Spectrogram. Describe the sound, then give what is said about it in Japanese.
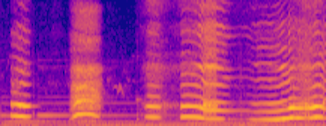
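Exaggerated, high-pitched wailing sobs come in about four tonal bursts, the last one drawn out and wavering, with no words spoken. “いやあ、オーメイが意地悪するから泣いちゃったじゃない。”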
